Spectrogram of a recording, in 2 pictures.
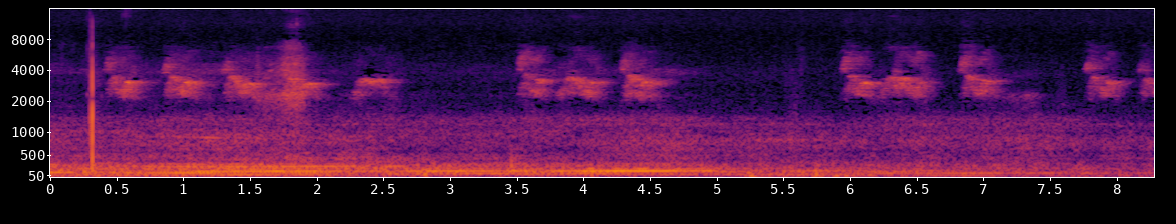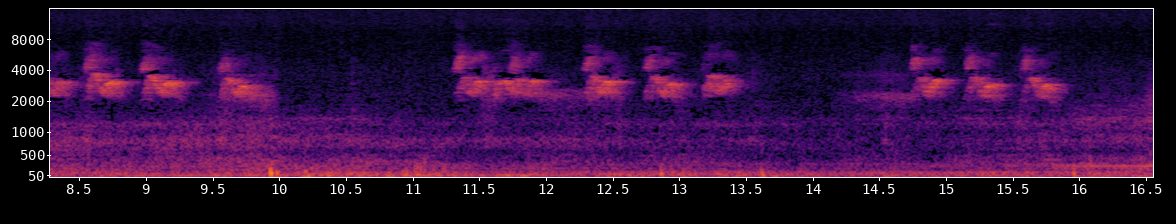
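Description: A songbird singing outside, repeating a short phrase of quick high chirps again and again with pauses of one to a few seconds between phrases. A low rumble sits under the first few seconds.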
